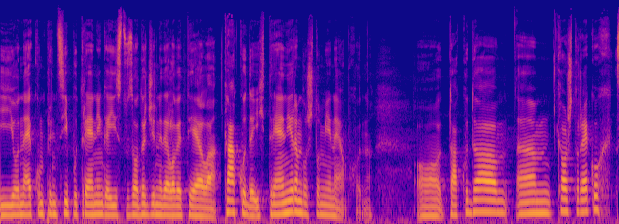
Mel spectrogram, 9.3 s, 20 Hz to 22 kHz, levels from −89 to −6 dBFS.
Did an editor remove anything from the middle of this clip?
yes; 2 cuts; at 3.3 s, 4.5 s

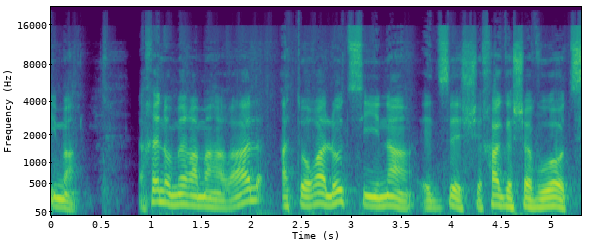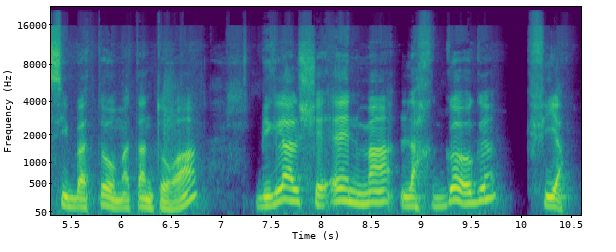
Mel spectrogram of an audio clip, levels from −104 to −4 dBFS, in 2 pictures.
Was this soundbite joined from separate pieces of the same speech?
no; 0 cuts

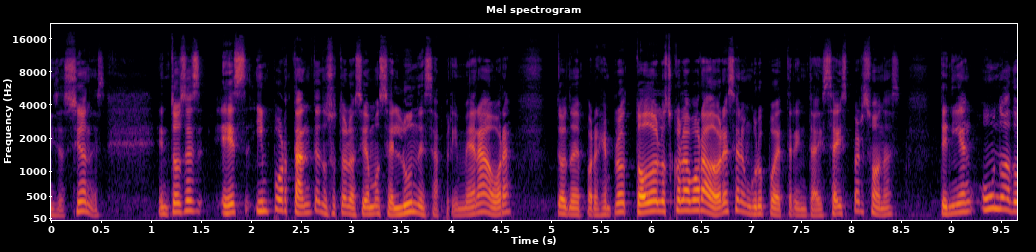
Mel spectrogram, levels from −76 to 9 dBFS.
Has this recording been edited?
no; 0 cuts

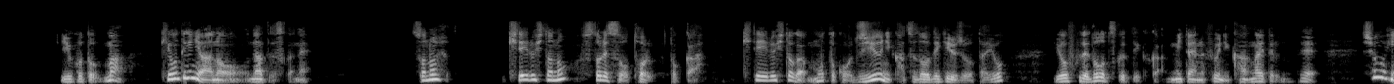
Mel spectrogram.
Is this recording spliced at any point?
no; 0 cuts

